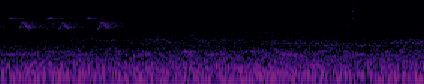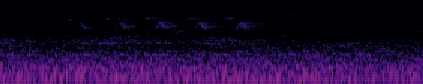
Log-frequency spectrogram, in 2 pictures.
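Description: Near silence: faint outdoor background hiss, with a small bird giving a quick series of four or five high chirps twice, at the start and about three and a half seconds in.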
